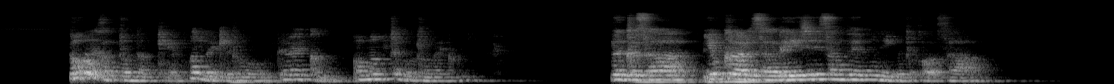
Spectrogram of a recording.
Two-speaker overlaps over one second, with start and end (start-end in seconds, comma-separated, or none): 6.3-7.5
